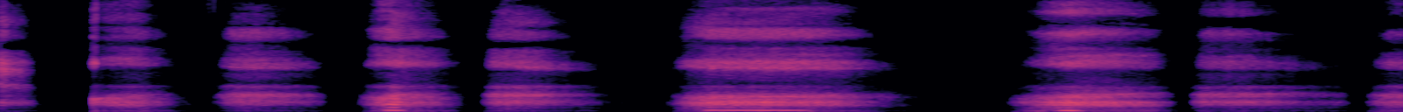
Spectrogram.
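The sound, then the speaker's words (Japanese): Heavy, out-of-breath breathing: about nine rapid, rough inhales and exhales in a steady rhythm, one longer drawn-out breath in the middle, with no talking. “息切れちゃった。うるさかったらごめんね。”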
